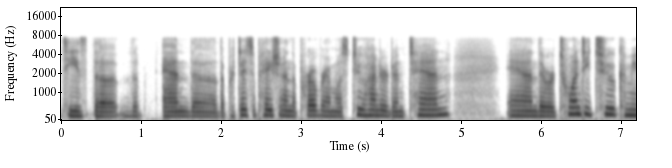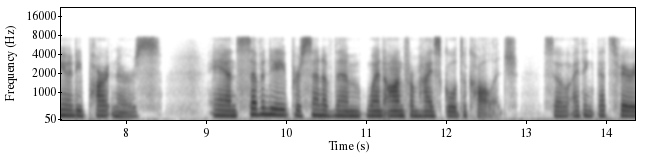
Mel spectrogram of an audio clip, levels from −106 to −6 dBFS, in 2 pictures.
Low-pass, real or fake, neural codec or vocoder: 7.2 kHz; fake; codec, 16 kHz in and 24 kHz out, 0.4 kbps, LongCat-Audio-Codec, two codebook decoder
